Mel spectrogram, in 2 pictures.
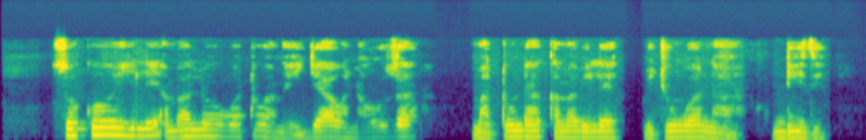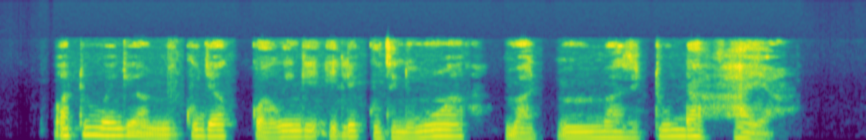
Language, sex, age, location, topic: Swahili, male, 25-35, Nakuru, finance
